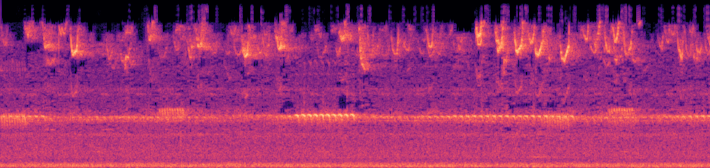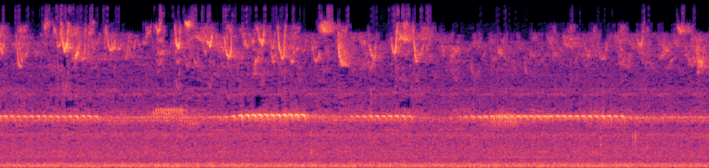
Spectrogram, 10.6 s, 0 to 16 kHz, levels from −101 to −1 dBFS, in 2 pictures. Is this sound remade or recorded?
recorded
